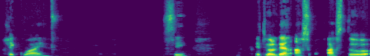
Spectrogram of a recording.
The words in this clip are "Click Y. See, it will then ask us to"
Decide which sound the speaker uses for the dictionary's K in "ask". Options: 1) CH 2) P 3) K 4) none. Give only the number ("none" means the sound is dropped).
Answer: 4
